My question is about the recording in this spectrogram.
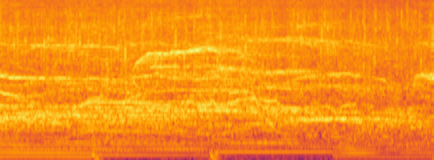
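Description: A live rock band with electric guitars plays the song's closing bars, low notes held and changing about every second. An audience cheers and whoops over the music.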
